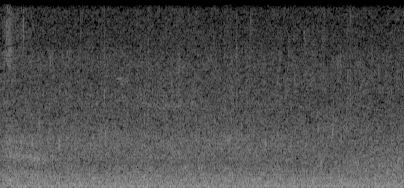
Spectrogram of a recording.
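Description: Constant loud rushing of water pouring out from beneath a mountain at its base, an even, unbroken torrent heard close with no one speaking.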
